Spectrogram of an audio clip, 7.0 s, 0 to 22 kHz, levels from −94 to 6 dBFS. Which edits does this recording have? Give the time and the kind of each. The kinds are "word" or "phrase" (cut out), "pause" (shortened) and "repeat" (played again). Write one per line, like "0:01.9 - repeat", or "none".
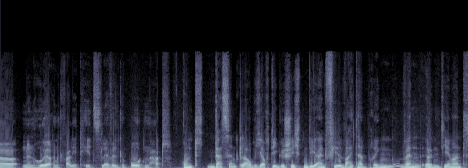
none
